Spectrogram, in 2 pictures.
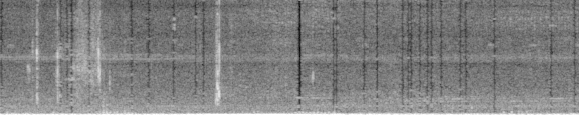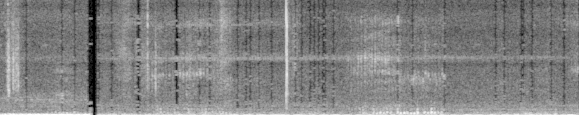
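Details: Domestic cat Big Blackie in a powerful purr: a loud, even, low rumble that drops in volume about two-thirds of the way through and carries on more softly. Light handling noises are heard.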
